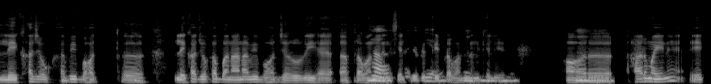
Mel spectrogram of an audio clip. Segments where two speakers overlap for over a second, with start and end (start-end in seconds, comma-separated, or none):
3.7-5.0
